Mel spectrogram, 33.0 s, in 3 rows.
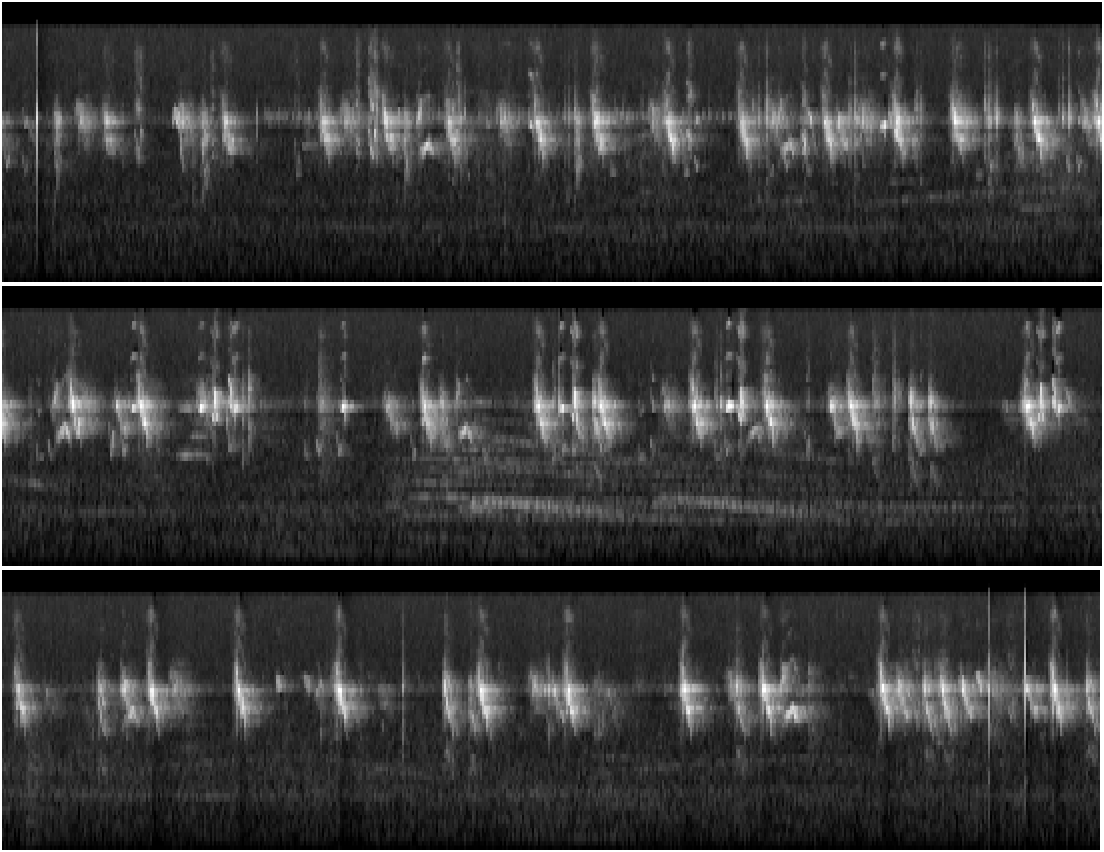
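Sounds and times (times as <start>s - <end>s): small songbird chirping: 0.0s - 32.9s.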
